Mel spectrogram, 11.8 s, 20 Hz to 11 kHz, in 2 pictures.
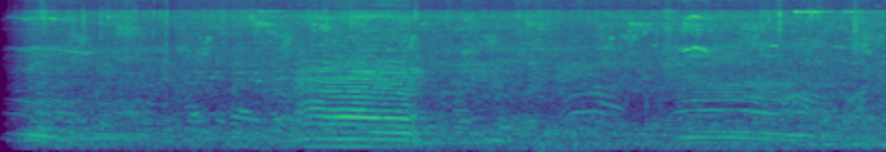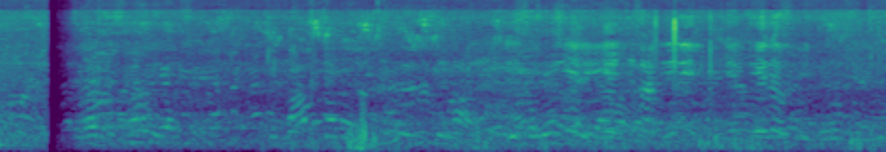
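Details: Cattle at the Chakan bull market, Khed taluka, Pune district, recorded Saturday 3/8/2025: one clear, rising moo early on, with a busy background of voices and market noise throughout.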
